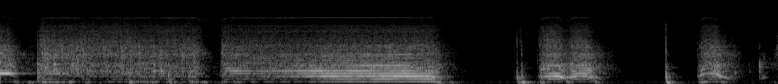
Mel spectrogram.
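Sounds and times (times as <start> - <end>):
electric mixer whirring through flan batter and milk in a high-sided bowl: 0.0 - 4.6, 5.4 - 6.1, 7.0 - 7.4.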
